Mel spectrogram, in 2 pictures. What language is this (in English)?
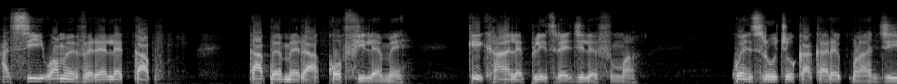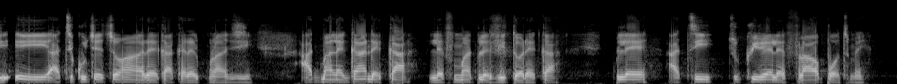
Ewe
